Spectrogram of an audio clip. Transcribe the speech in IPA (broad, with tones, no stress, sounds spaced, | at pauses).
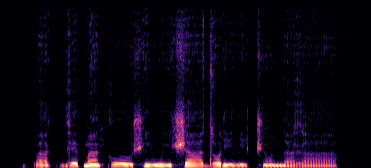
p aː˨ k ɡ ɛ˦ ɓ ã˦ k oː˦˨ ʃ ĩ˦ w ĩ˧ ʃ aː˦ d ɔ˦ ɾ i˨ l i˨ t͡ʃ ɔ̃˨ n a˨ ɣ aː˨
